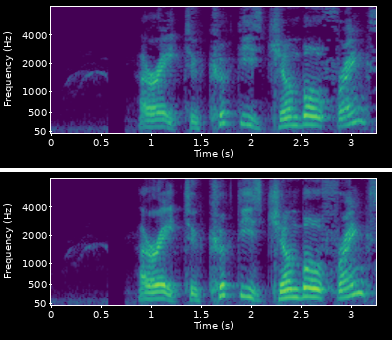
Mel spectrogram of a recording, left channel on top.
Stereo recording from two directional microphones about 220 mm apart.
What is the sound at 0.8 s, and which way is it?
Speech, 35° right (ahead or behind).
